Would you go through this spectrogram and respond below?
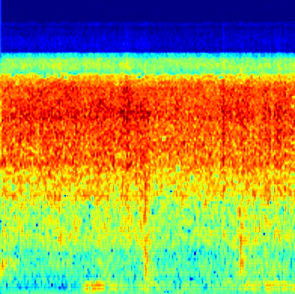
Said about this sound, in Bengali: পেঁয়াজ দুখানা বড় বড় কেটে রেখেছিলাম, সেটা আমি এখানে দিয়ে দিচ্ছি। এবার এটা একটু নেড়ে চেড়ে নিচ্ছি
